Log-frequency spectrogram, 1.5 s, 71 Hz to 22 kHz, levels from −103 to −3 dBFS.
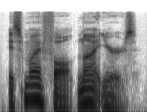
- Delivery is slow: No, fast, 205 wpm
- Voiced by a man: Yes, male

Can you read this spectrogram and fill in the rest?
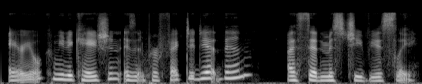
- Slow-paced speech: Yes, slow, 130 wpm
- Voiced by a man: No, female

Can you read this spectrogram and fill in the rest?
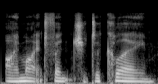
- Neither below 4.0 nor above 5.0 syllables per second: Yes, 4.8 syllables/s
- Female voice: No, male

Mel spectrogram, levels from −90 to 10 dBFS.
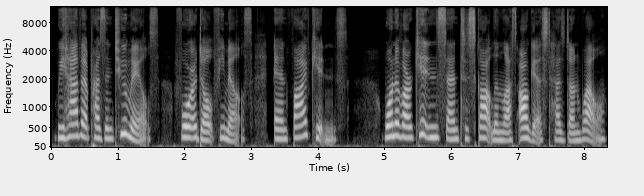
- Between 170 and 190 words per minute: Yes, average, 175 wpm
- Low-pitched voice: No, high, 235 Hz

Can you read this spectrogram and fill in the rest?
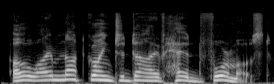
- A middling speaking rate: Yes, average, 195 wpm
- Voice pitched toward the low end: No, medium, 175 Hz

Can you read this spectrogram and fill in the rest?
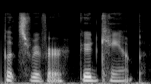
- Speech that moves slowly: Yes, slow, 120 wpm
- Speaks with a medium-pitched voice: Yes, medium, 165 Hz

